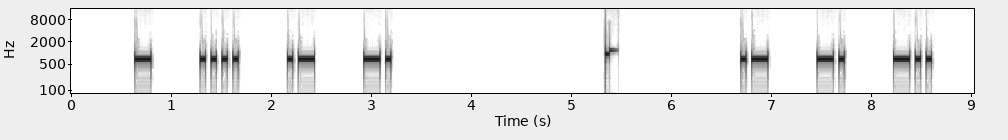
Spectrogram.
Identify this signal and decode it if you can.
Morse code, heard as a keyed tone, about 23 wpm, spaced as for 13 wpm, 700 Hz. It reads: THAN AND
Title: 3x Character Spacing - Top 100 Words - 22wpm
